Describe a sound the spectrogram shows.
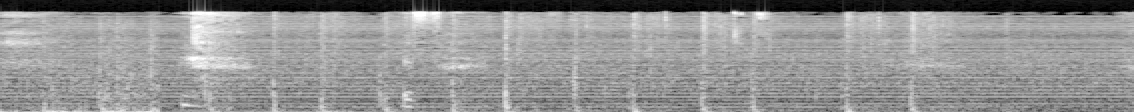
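Footsteps tap steadily across a floor.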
